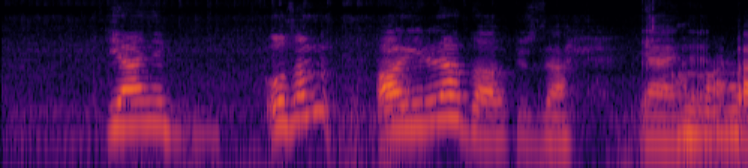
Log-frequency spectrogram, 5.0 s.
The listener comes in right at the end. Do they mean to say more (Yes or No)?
Yes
